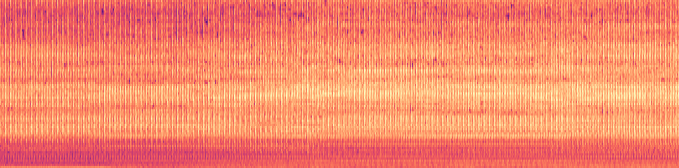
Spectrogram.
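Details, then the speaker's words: Toyota Avanza engine, towed in as noisy, at idle before repair: fast, even ticking clatter about three times a second over the idle; mechanic found the noise was the oil pump, avoiding a full overhaul. "Tinowing, inilagay muna natin ito, pinaandar natin, saka natin inobserban yung ingay niya. Naramdaman natin yung hindi ka nais-nais, di humatol tayo."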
